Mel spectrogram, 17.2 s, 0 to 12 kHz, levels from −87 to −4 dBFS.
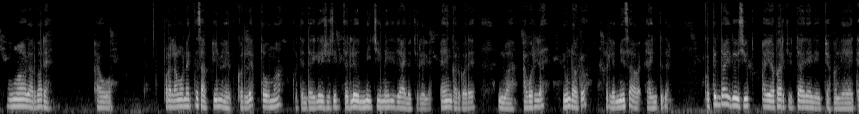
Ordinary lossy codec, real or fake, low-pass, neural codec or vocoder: none; fake; none; codec, 24 kHz, 0.9 kbps, WavTokenizer, medium speech release version 1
